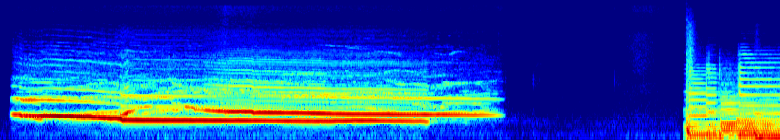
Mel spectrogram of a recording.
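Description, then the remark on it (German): A single long wolf howl, loud, its pitch sliding slowly downward over about five seconds before fading out. A brief silence follows, then an abrupt burst of a different sound. “Das ist ein Wolf.”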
